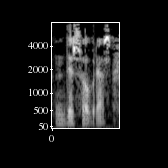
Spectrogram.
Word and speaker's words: de sobres: porque en catalán se dice de sobras, escrito de sobres, pero se pronuncia de sobras.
